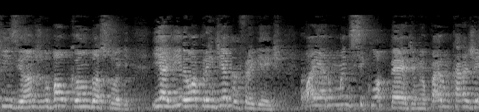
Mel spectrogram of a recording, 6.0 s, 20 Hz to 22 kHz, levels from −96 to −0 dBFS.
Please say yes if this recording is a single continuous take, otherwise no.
no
